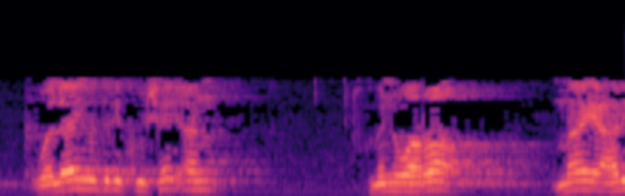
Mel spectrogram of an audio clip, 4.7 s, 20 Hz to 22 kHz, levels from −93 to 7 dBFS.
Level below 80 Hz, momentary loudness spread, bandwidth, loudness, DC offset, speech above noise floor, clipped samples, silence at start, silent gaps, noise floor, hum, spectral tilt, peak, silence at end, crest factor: -60 dBFS; 19 LU; 4.4 kHz; -22 LUFS; under 0.1%; 36 dB; under 0.1%; 0.2 s; none; -57 dBFS; 50 Hz at -60 dBFS; -9.5 dB/octave; -6 dBFS; 0 s; 18 dB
